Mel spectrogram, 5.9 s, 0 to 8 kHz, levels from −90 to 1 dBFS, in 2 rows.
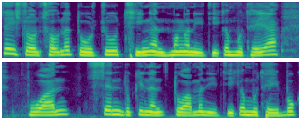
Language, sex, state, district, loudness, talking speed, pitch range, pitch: Mizo, female, Mizoram, Aizawl, -13 LUFS, 290 wpm, 170-190 Hz, 175 Hz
